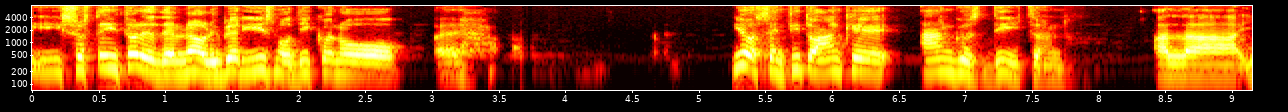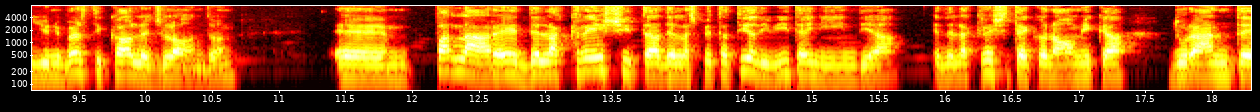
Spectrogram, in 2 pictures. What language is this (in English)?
Italian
